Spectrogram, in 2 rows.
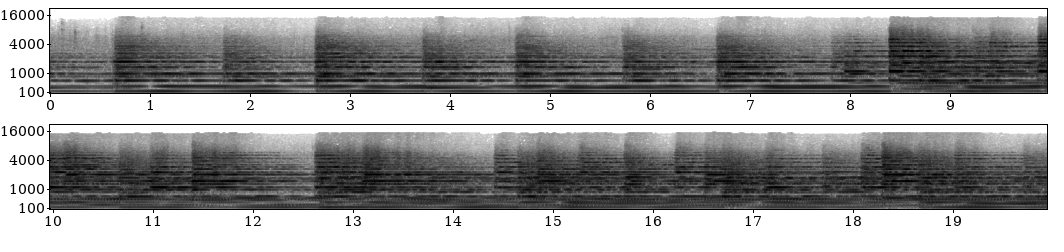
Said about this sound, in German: Es ist 12 Uhr. Sie hören die Glocken der Pfarrkirche St. Michael in Bad Eisenkappel in Kärnten.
